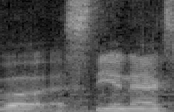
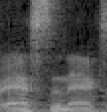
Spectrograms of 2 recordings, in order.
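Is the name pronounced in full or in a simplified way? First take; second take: full; simplified. First: The name is pronounced in full. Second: The name is pronounced in a simplified way.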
